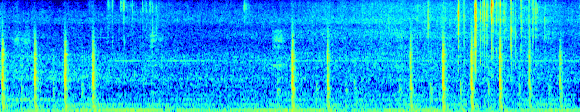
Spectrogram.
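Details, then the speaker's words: Stationary car with the wheel shaken side to side: loud, irregular knocking clunks that can be felt at the steering arm. The mechanic diagnosed a worn inner track rod. Front steering knock. "If you shake the steering side to side, you can hear a really loud knocking. You can feel it."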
